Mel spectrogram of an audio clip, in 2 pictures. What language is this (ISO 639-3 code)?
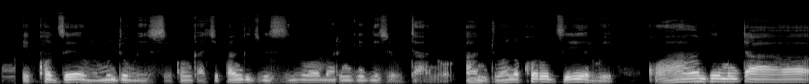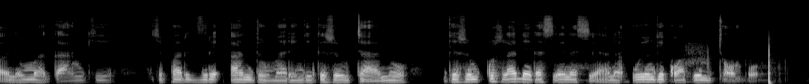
ndc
